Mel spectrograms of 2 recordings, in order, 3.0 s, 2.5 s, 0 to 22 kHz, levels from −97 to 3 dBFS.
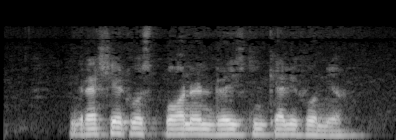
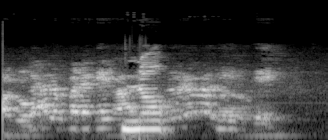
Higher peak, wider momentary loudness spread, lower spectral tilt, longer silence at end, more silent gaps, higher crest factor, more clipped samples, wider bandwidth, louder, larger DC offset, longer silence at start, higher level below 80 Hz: about the same, -4 dBFS vs -2 dBFS; second, 10 LU vs 15 LU; first, -8.5 dB/octave vs -6.5 dB/octave; about the same, 0.3 s vs 0.35 s; neither; about the same, 16 dB vs 16 dB; neither; first, 11 kHz vs 6.6 kHz; second, -20 LUFS vs -15 LUFS; neither; first, 0.55 s vs 0 s; first, -52 dBFS vs -58 dBFS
